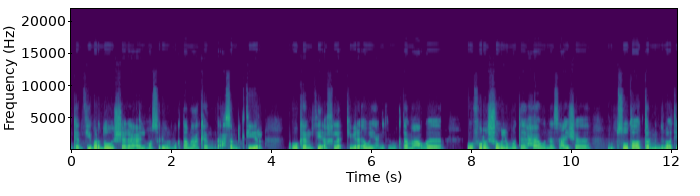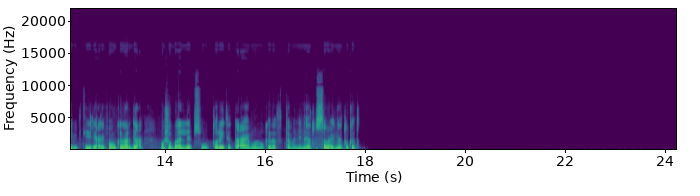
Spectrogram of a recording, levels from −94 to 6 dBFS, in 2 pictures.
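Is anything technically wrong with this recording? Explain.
No, nothing technically wrong can be heard here.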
